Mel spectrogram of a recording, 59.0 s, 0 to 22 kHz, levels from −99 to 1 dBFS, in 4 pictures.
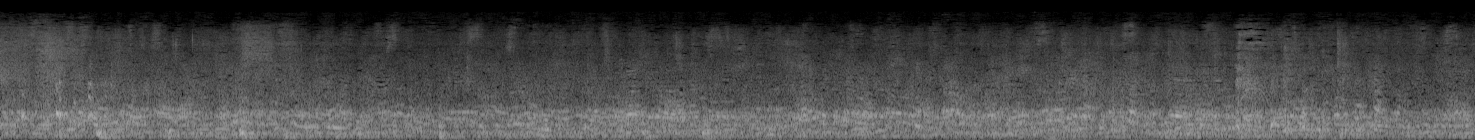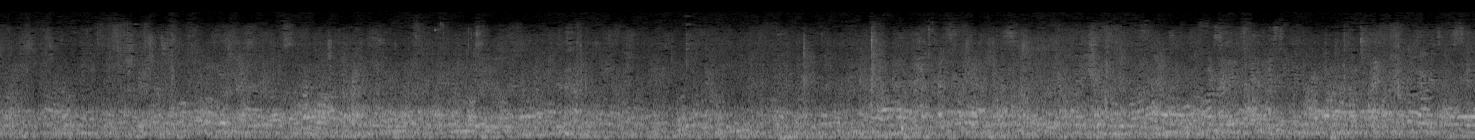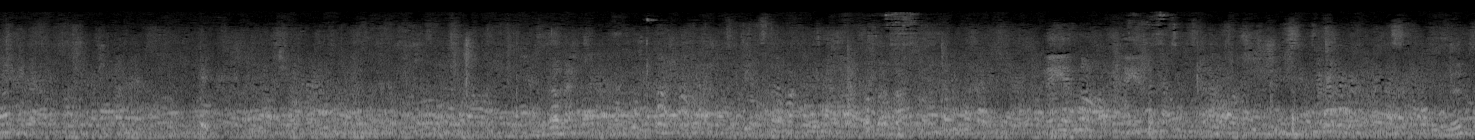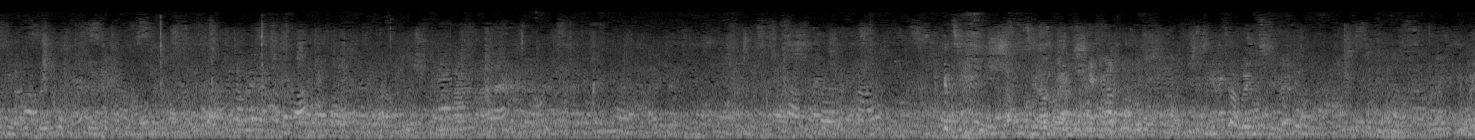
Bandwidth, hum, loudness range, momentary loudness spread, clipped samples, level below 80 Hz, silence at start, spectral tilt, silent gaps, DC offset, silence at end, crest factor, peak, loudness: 16 kHz; none; 3 LU; 5 LU; under 0.1%; -64 dBFS; 0 s; -5 dB/octave; none; under 0.1%; 0 s; 18 dB; -22 dBFS; -41 LUFS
